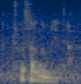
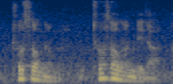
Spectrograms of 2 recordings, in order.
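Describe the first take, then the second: First: Said in the usual way. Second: 죄송합니다 rushed at double speed; rapid practice. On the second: Shown as a demonstration. Learner drilling a polite apology, very fast. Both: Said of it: "making sure I say it right".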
